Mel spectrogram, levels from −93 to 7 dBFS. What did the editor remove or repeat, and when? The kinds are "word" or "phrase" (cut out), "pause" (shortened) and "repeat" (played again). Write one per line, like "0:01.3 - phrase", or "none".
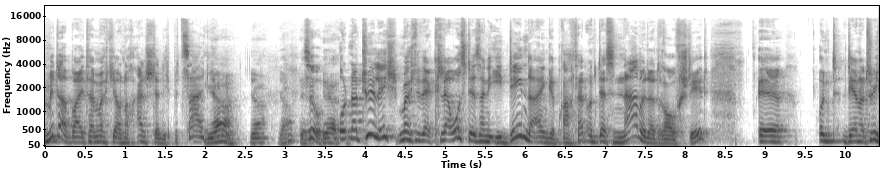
none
